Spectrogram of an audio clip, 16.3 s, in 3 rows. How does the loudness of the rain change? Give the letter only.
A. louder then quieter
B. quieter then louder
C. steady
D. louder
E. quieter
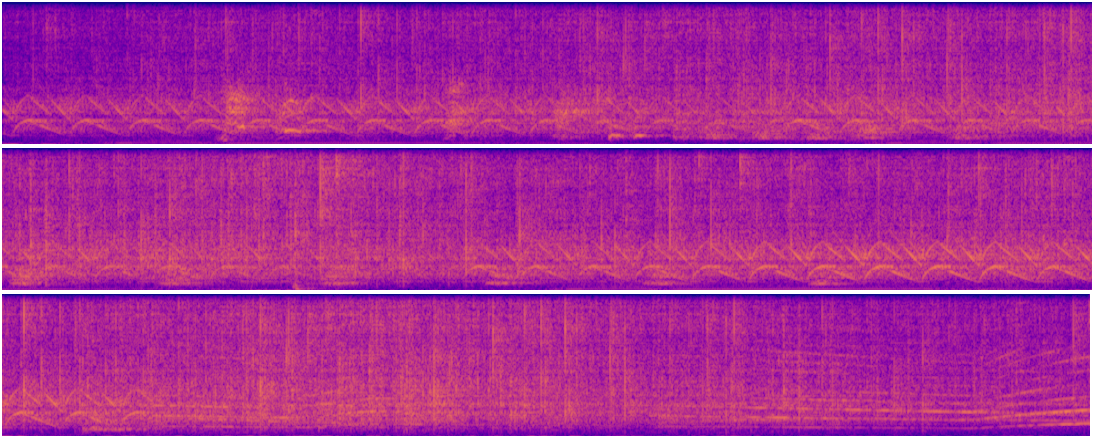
D.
